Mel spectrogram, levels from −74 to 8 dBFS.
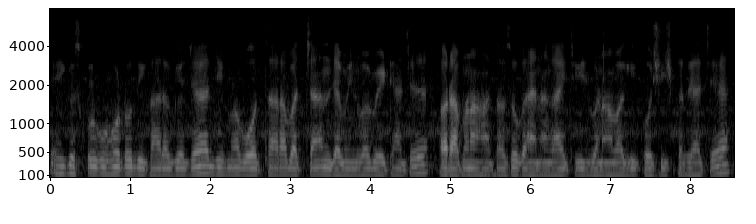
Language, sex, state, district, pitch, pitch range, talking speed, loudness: Marwari, male, Rajasthan, Nagaur, 115 Hz, 110-120 Hz, 210 wpm, -42 LUFS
